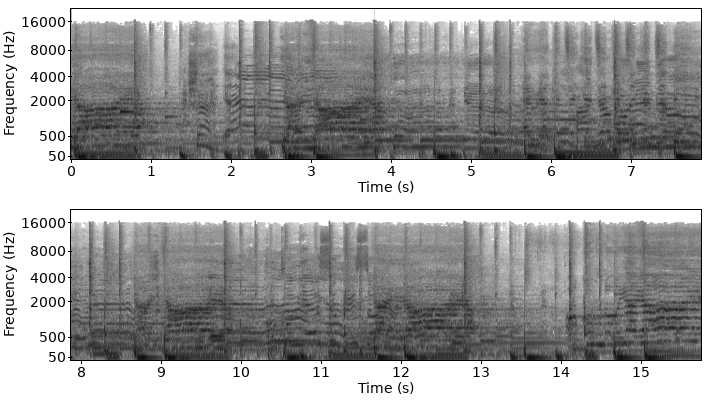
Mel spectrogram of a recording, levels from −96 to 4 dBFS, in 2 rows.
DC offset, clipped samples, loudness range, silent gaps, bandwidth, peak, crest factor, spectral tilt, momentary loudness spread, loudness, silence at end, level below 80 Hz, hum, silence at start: under 0.1%; under 0.1%; 1 LU; none; 17 kHz; 0 dBFS; 12 dB; -4 dB/octave; 7 LU; -13 LUFS; 0 s; -16 dBFS; none; 0 s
